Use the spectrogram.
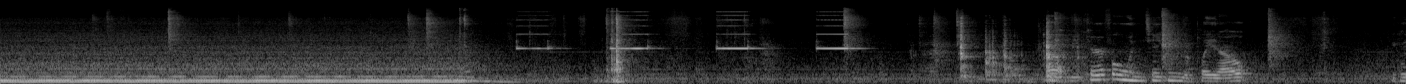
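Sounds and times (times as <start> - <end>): microwave oven humming: 0.0 - 10.4
microwave beeps: 5.1 - 8.8.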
